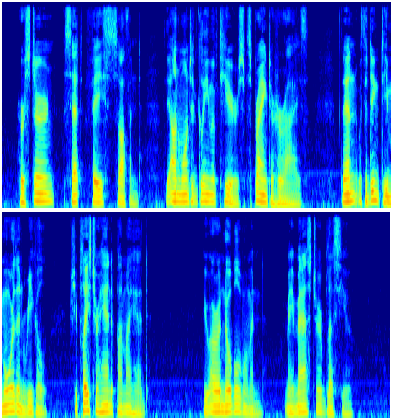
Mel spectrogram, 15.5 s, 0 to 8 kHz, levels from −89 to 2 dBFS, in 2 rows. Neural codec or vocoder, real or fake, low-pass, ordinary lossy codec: none; real; 7.2 kHz; Opus, 64 kbps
